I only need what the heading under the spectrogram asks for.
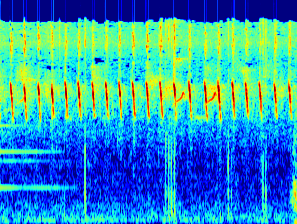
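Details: Bar-winged prinia singing in the 'tembakan panjang rapet' style of long, tight bursts: a steady run of sharp, high clicking notes, about six every second, lasting the full three seconds, with faint low background noise.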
